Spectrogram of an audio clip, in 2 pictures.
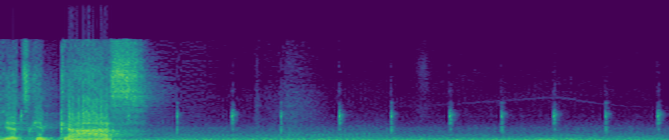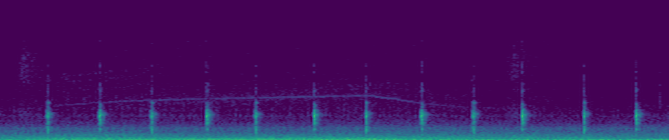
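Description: A turn signal ticks in an even rhythm.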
